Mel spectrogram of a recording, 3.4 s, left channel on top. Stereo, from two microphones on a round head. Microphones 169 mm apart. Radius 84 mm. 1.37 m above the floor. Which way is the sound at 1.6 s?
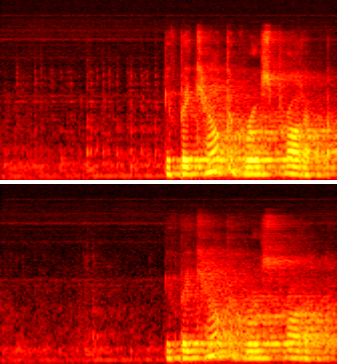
40° left (ahead or behind).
